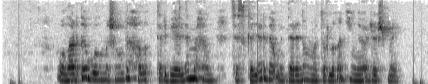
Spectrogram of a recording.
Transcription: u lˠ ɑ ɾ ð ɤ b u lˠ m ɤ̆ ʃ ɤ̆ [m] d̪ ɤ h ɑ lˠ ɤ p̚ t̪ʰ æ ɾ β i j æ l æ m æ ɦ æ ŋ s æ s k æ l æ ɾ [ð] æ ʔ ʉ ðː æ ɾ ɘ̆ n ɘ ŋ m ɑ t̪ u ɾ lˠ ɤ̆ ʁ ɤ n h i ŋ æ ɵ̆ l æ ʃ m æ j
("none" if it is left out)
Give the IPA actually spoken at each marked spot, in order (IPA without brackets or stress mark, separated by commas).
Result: ɴ, ð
